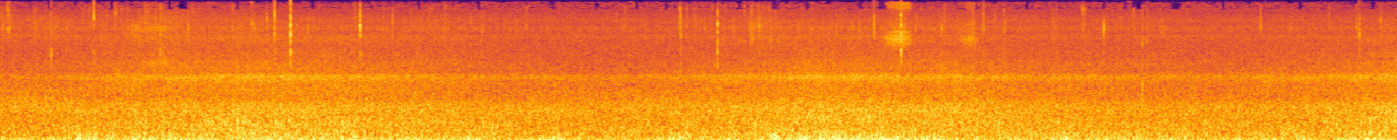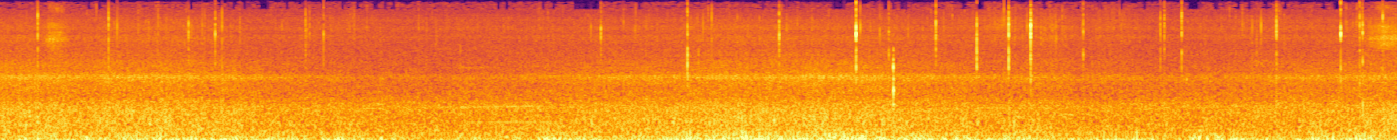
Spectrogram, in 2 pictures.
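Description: Wind noise on the camera microphone from the airflow of a paraglider in flight: a steady, gusty low rushing that rises and falls with no break.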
